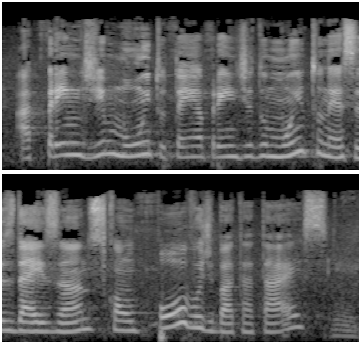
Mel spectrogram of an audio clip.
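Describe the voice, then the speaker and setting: A woman with an ordinary speaking voice goes at a fairly slow pace, her intonation lively. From Franca, São Paulo state, Brazil. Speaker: social worker. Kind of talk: casual interview.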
